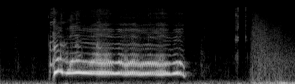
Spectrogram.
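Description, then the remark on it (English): A person imitates a turkey gobble: one loud, warbling, throaty call lasting just over a second, followed by a short pause and then a rough, noisy burst. “Can you do the turkey sound, but then you get shot?”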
